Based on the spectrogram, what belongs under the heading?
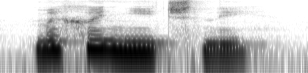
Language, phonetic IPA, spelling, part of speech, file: Ukrainian, [mexɐˈnʲit͡ʃnei̯], механічний, adjective, Uk-механічний.ogg
- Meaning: mechanical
